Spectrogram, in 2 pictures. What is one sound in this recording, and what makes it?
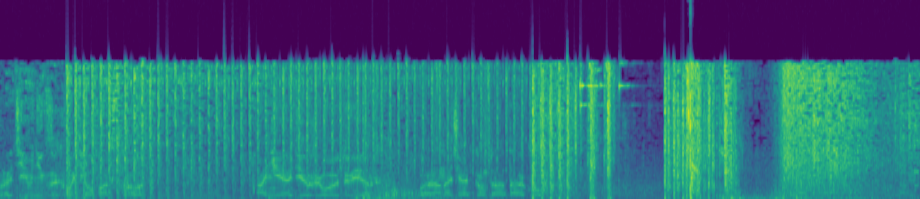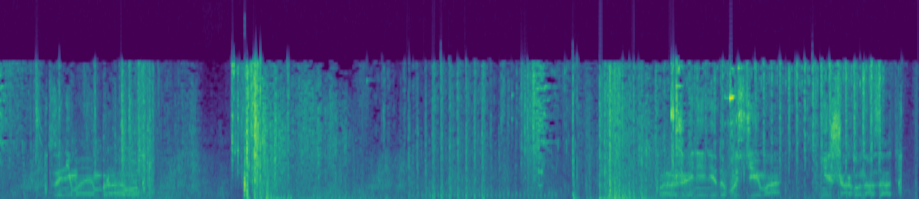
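Rifles fire rapid bursts of shots.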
